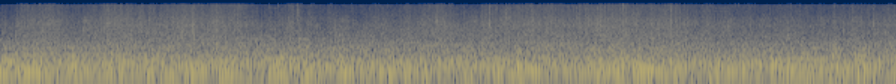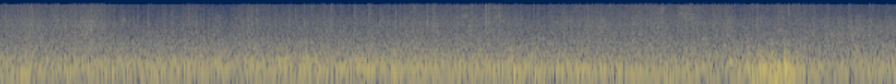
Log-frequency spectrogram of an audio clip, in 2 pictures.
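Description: Road and rain noise inside a car driving through heavy rain: a steady low drone of engine and wet tyres under the hiss of rain on the roof and windshield. A brief thump near the end.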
